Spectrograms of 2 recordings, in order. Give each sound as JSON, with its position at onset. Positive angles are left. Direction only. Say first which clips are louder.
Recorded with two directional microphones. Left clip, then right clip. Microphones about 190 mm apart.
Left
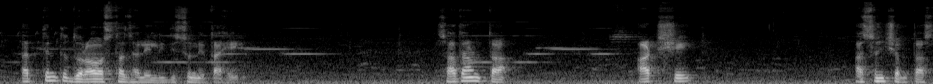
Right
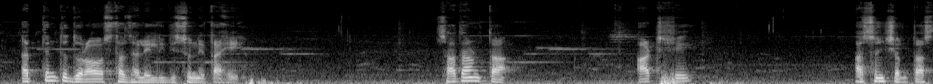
{"t": 0.2, "sound": "a man's voice", "louder": "right 9 dB", "side_deg": -25}
{"t": 4.4, "sound": "a man's voice", "louder": "right 7 dB", "side_deg": -20}
{"t": 6.3, "sound": "a man's voice", "louder": "right 6 dB", "side_deg": -20}
{"t": 8.5, "sound": "a man's voice", "louder": "right 9 dB", "side_deg": -20}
